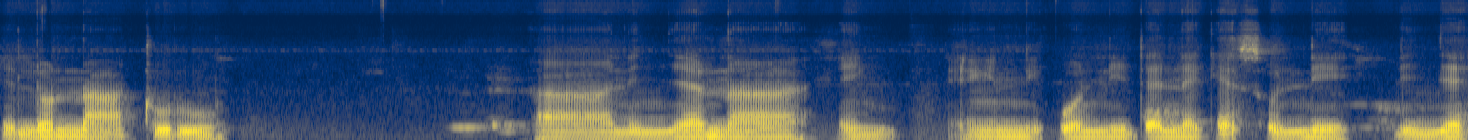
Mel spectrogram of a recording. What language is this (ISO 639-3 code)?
mas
